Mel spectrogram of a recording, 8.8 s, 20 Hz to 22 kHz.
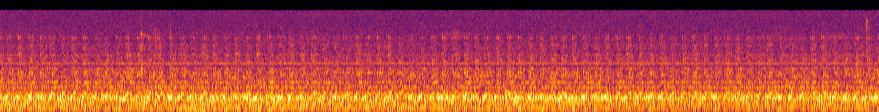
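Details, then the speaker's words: Lennox Pulse21 furnace after its controller board was replaced: clicking, then the exhaust/inducer fan motor comes up with a steady, even hum and no knocking or scraping. Normal startup with the green LED steady. "I hear clicking. I hear a motor, the exhaust fan or something kicking"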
